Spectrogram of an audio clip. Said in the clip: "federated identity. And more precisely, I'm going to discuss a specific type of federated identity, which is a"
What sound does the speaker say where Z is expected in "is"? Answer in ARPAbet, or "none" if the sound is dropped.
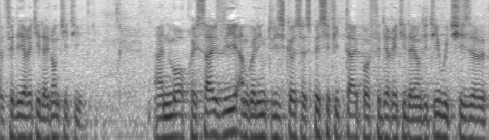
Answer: Z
